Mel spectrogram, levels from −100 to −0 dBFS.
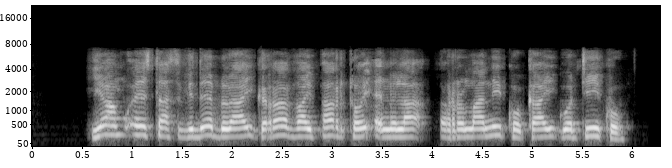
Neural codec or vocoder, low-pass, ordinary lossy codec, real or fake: codec, 16 kHz, 2 kbps, FunCodec, trained on Chinese and English, 25 frames a second; 7.2 kHz; AAC, 32 kbps; fake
